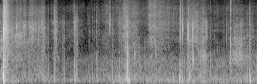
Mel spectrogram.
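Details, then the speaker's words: Wilesco steam roller steaming up from cold boiler, solid fuel tablets just lit in burner: scattered soft crackles and pops at irregular intervals; normal solid fuel burner popping. "but as you can hear the popping is the fire popping away"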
